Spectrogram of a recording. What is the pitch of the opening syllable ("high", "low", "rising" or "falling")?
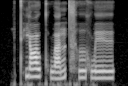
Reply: high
